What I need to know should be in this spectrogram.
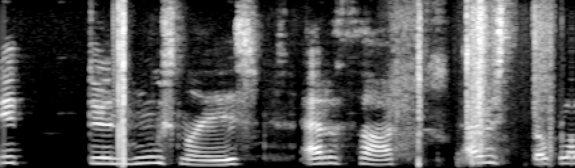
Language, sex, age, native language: Icelandic, male, 12, Icelandic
